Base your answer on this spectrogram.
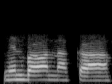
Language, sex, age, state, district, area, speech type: Telugu, female, 45-60, Telangana, Ranga Reddy, rural, conversation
